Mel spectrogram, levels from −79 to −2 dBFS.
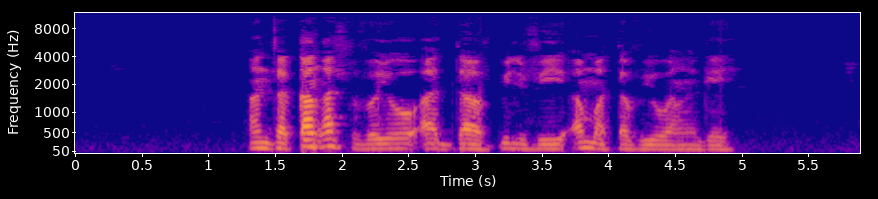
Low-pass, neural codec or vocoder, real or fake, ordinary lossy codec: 10.8 kHz; none; real; AAC, 32 kbps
